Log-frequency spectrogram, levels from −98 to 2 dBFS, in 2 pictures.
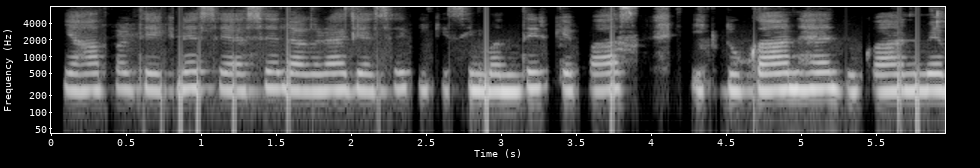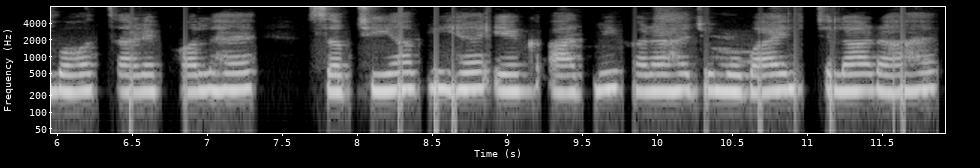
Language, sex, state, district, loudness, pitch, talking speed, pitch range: Hindi, female, Bihar, Sitamarhi, -24 LUFS, 245 Hz, 175 wpm, 240-260 Hz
